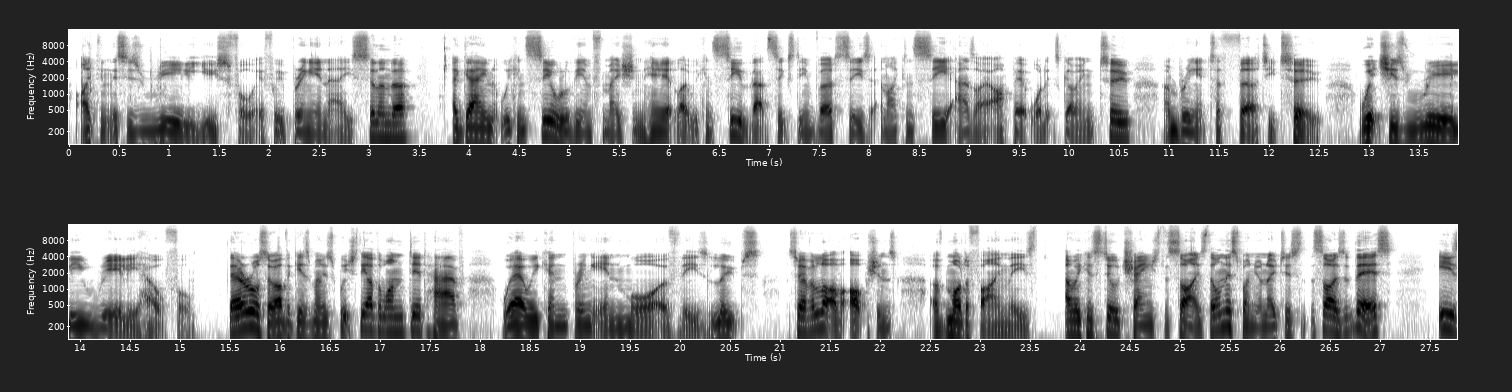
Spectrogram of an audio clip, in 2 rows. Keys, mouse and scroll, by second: 0.1 Delete, 0.8 shift+a, 3.6-4.0 scroll up 1, 4.0 middle click, 14.7 middle click, 24.1 shift+middle click.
